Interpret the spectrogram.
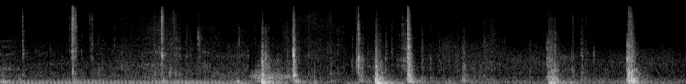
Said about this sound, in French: Et voilà. Voilà le bus.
